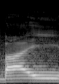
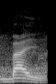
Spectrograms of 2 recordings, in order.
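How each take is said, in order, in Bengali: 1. শব্দাংশটিকে টেনে লম্বা করে বলা হয়। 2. শব্দাংশটি টান না দিয়ে দ্রুত বলা হয়। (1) "বাই টান দিয়ে ... উচ্চারণটা ভুল হবে" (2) "টান দেওয়া যাবে না"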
